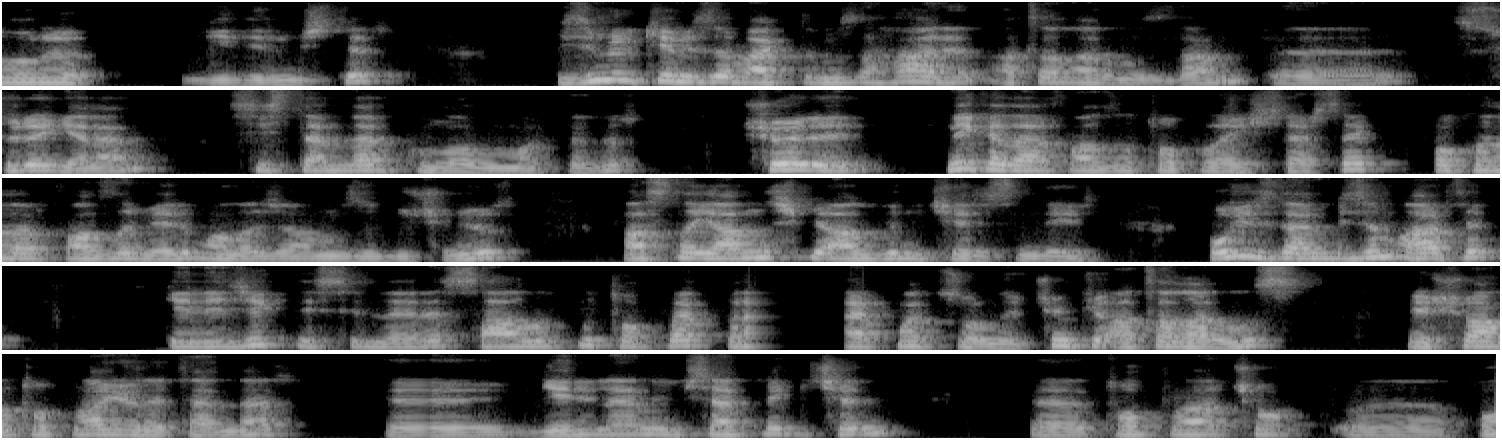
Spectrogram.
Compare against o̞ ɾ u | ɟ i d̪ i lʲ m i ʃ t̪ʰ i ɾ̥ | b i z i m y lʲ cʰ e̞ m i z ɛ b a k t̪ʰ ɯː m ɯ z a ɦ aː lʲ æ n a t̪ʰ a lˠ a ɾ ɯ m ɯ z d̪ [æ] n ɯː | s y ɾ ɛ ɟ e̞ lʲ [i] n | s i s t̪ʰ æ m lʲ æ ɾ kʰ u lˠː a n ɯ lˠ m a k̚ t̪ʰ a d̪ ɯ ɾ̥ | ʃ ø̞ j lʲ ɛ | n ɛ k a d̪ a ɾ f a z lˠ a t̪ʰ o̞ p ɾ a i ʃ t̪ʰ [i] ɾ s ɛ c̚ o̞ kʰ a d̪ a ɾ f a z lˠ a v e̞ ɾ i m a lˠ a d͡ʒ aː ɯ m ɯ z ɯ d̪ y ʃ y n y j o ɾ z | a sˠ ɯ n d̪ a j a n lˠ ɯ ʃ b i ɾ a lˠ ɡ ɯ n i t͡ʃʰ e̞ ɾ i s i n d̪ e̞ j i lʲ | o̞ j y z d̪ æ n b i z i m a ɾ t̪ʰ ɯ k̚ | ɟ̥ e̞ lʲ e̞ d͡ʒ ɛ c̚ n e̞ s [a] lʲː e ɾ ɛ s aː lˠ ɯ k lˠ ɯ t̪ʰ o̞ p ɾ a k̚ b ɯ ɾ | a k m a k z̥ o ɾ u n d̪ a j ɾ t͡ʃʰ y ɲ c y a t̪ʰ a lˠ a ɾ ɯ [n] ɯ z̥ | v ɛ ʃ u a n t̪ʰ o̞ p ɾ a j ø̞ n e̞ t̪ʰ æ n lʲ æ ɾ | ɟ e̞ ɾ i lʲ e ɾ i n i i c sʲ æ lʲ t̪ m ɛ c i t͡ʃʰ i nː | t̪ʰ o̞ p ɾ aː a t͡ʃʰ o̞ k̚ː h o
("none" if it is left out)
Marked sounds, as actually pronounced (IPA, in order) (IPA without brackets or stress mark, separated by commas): a, æ, æ, i, m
